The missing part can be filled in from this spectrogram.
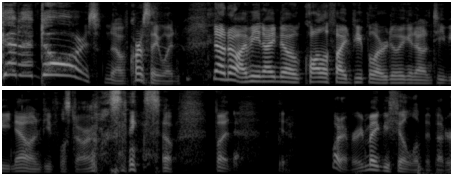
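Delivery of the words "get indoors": screaming, much higher in pitch and louder. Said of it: "on the corners with the sign screaming".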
